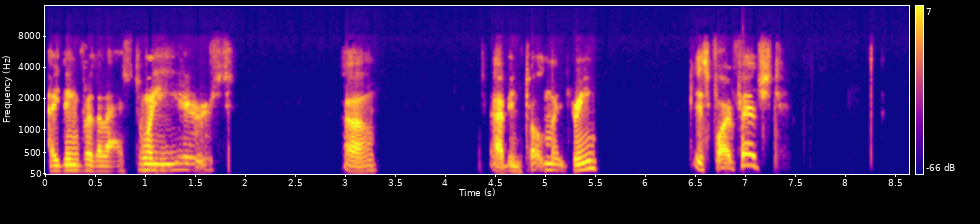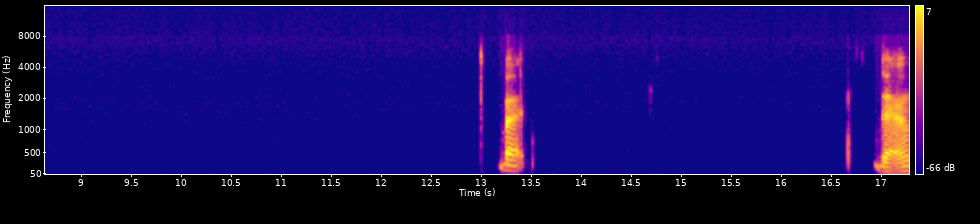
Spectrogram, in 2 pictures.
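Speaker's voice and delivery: voice holding back tears. Answering a question for people told no many times, holding back tears. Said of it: "try to explain it without crying".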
